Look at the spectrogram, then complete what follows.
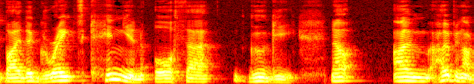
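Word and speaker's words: Ngũgĩ: interviews of him and he seems to say that to my ear the N seems to be completely silent in pronunciation but I'm bound to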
